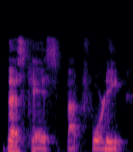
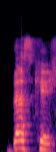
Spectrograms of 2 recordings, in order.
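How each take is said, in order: First: Softer, level restatement of Best case; quiet repeat. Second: Higher and louder, punching best case; emphatic. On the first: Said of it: "quiet repeat of the same phrase". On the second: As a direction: land best case hard and high. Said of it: "emphatic first take, then repeated quietly". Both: Shown as a demonstration.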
